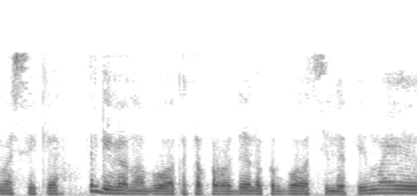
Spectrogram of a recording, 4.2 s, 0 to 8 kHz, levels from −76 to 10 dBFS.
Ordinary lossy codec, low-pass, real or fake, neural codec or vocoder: MP3, 24 kbps; 7.2 kHz; fake; codec, 32 kHz, 1.9 kbps, SNAC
